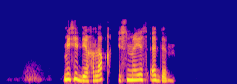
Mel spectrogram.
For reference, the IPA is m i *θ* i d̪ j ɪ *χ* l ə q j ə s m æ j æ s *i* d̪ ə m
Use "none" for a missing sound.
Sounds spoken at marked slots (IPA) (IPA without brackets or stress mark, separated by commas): θ, χ, æ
